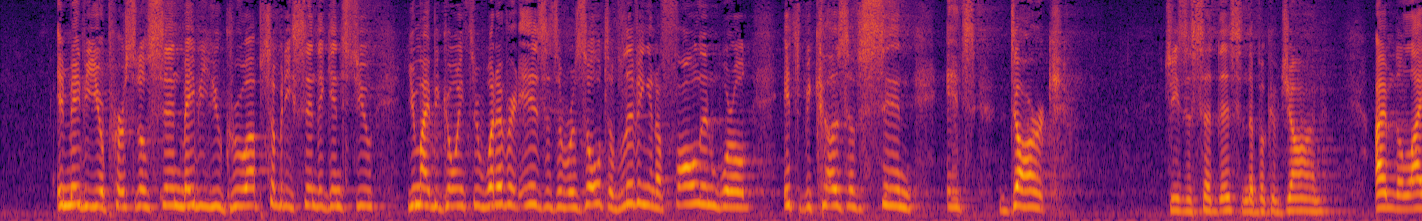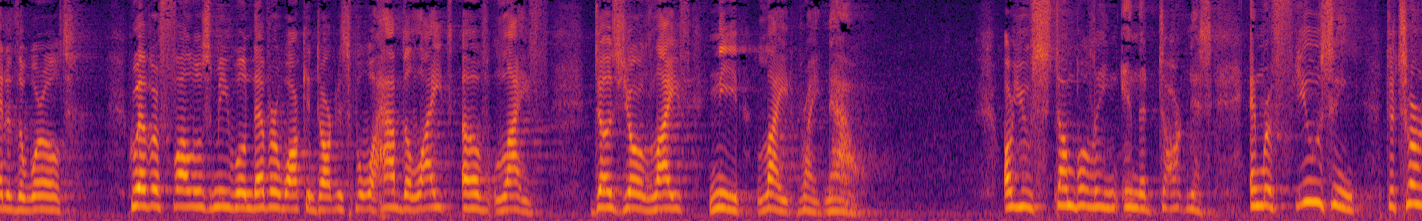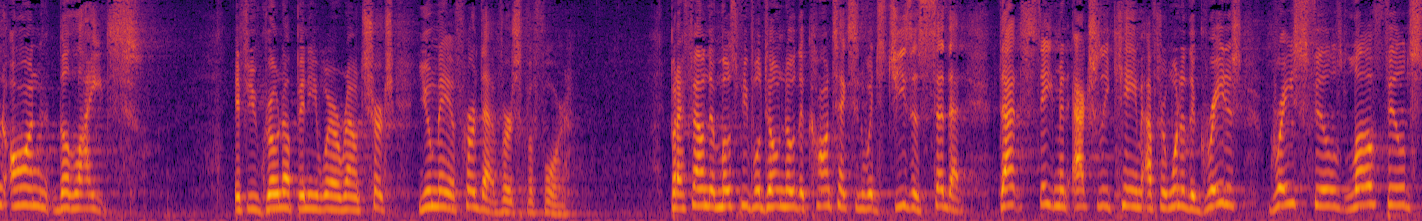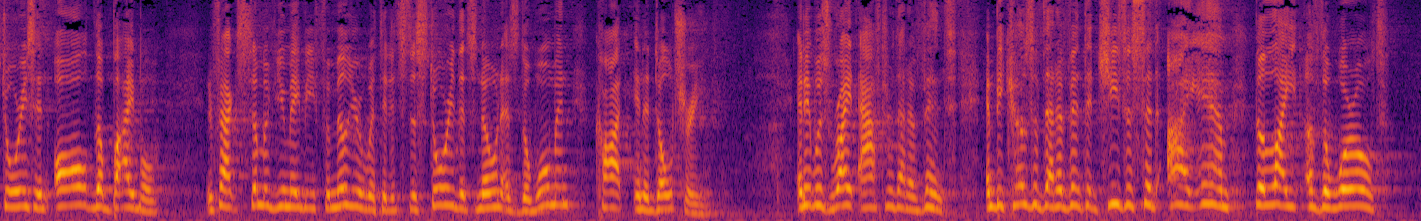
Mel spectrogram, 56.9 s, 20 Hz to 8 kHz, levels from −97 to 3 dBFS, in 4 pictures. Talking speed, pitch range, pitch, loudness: 185 wpm, 175-225 Hz, 205 Hz, -24 LUFS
